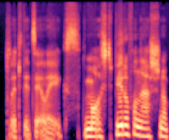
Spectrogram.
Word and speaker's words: Plitvice: It's really Plitvice. So Plitvice. So the C here is not like a hard C, and it sounds like a ts.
